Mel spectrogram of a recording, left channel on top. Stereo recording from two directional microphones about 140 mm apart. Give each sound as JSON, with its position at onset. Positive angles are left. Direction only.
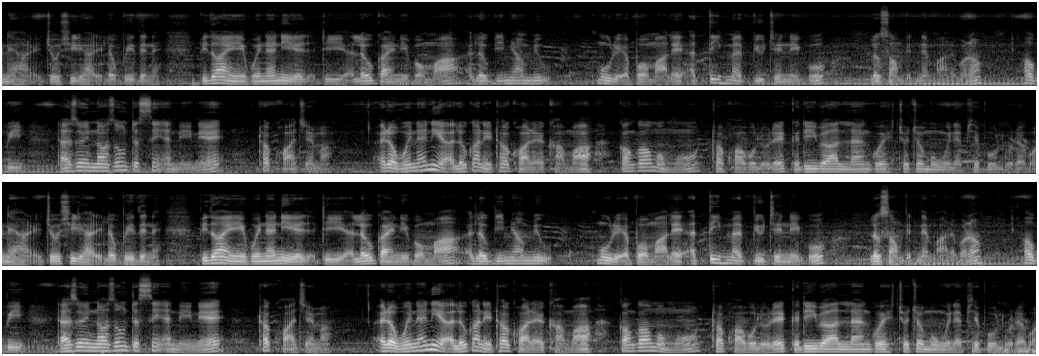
{"t": 0.0, "sound": "speech", "side_deg": -30}
{"t": 17.4, "sound": "speech", "side_deg": -20}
